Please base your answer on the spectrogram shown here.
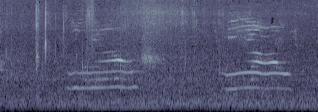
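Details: Domestic cat giving two drawn-out meows, each lasting about a second with a steady, slightly wavering pitch and a short pause between them, over a low indoor hum.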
